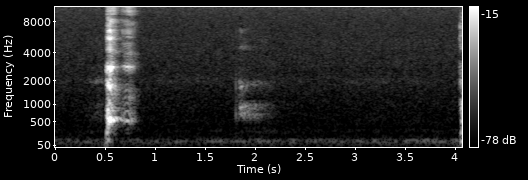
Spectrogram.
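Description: A single sharp hiccup with a faint follow-up sound, then another starting at the end, against low hum; hiccups.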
